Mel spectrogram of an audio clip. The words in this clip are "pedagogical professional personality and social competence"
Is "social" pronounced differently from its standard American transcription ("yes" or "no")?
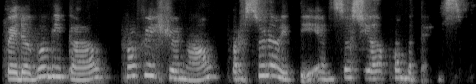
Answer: yes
